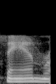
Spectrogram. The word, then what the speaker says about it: Sam: My name, Sam, rhymes with half the English language.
